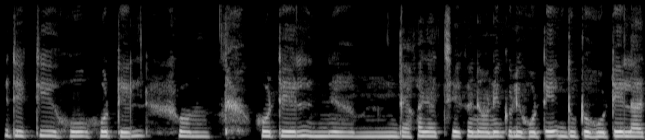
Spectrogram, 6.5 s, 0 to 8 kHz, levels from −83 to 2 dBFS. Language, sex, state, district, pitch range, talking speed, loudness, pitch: Bengali, female, West Bengal, North 24 Parganas, 235-250 Hz, 160 wpm, -22 LUFS, 245 Hz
